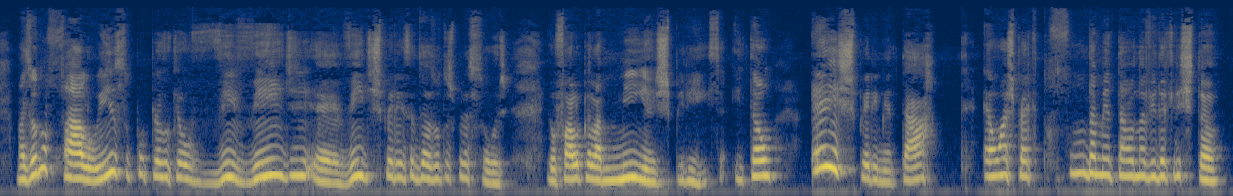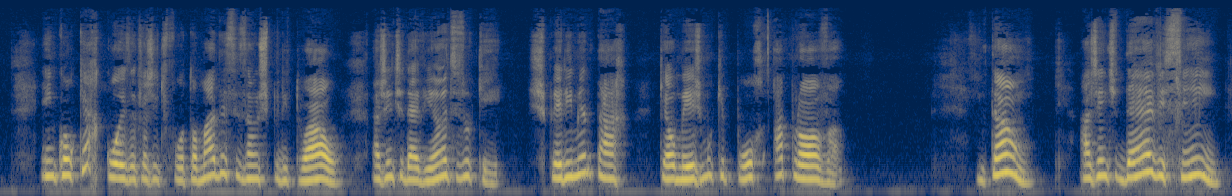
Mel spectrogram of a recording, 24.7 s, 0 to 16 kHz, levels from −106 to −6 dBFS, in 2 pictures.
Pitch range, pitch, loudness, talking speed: 210-275 Hz, 235 Hz, -28 LUFS, 150 wpm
